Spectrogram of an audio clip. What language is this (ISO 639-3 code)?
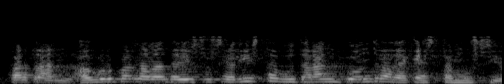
cat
